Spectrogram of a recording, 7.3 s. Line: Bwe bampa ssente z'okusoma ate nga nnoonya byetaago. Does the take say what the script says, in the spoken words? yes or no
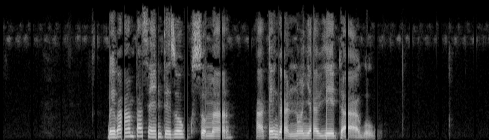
yes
